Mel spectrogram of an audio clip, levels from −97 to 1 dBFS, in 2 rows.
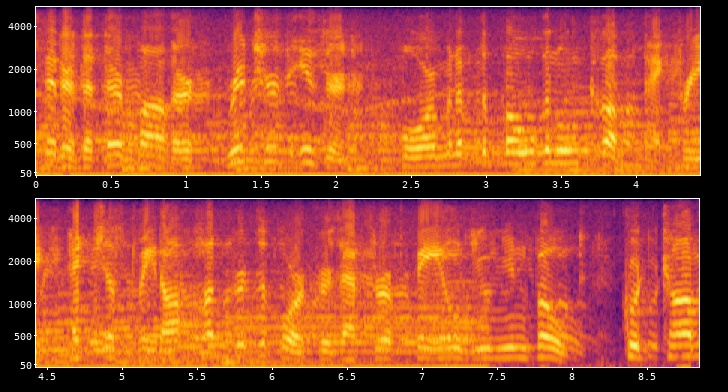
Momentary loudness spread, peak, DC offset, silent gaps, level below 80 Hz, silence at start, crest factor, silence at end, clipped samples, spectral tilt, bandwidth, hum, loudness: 5 LU; 0 dBFS; 5%; none; -36 dBFS; 0 s; 10 dB; 0 s; 0.8%; -7 dB/octave; 5.4 kHz; none; -10 LUFS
